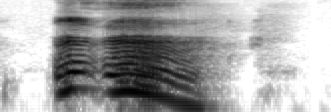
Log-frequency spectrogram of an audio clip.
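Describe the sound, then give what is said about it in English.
A person makes a single voiced thwomp noise with their mouth, a brief loud swell in two pulses that slides downward in pitch, heard on its own. “Did you hear my thwomp noise right there?”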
